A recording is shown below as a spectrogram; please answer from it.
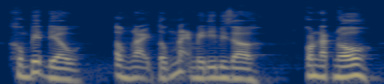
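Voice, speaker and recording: Man doing a cursing older village chief, bullying, loud threats, audiobook character, middling male pitch. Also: fairly even intonation, fast, natural voice. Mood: furious.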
